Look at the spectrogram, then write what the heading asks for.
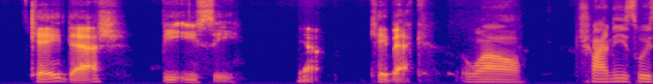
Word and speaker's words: Quebec: How are you supposed to say it properly? Quebec. Quebec. Quebec. K-BEC.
